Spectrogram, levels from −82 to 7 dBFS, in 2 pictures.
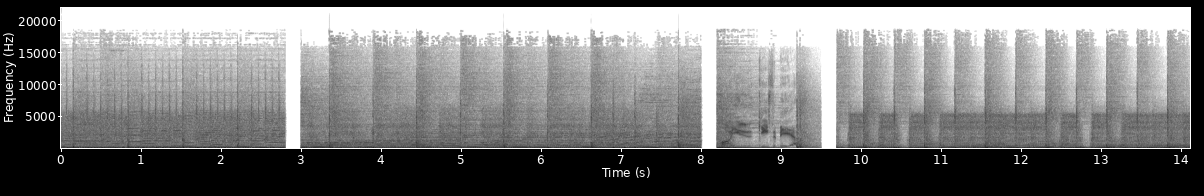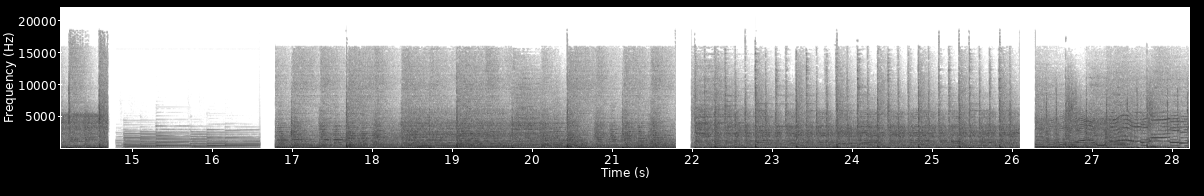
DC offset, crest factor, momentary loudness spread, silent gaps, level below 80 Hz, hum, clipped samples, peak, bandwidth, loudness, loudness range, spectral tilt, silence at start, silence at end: under 0.1%; 12 dB; 5 LU; 2.82-2.90 s, 8.09-8.18 s, 9.58-9.66 s, 14.73-14.80 s, 16.61-16.78 s, 21.88-21.94 s, 26.17-26.24 s; -18 dBFS; none; under 0.1%; 0 dBFS; 19 kHz; -13 LUFS; 3 LU; -4.5 dB/octave; 0 s; 0 s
